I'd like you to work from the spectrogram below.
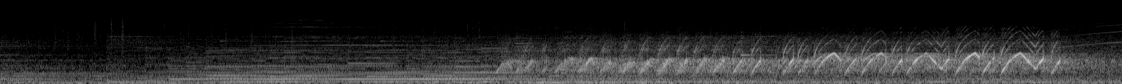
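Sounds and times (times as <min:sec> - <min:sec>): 
steady rumble of traffic: 0:00.0 - 0:11.2
fire engine sirens wailing: 0:02.6 - 0:11.2.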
